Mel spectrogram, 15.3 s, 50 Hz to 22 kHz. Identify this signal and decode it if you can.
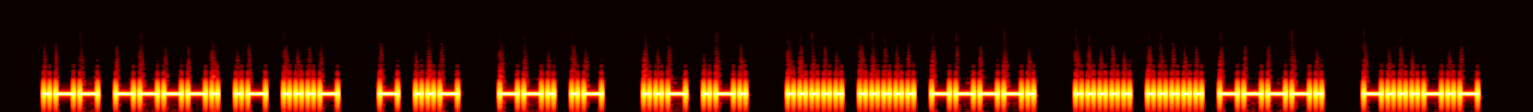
Morse code, heard as a keyed tone, about 19 wpm, 700 Hz. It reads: W9AV TU GA UR 559 559 <BK>
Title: POTA QSO Practice - 20wpm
